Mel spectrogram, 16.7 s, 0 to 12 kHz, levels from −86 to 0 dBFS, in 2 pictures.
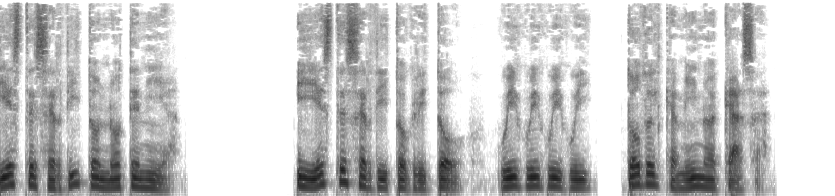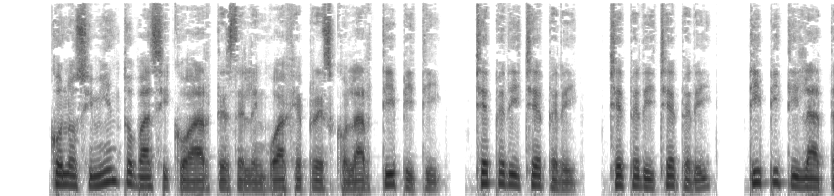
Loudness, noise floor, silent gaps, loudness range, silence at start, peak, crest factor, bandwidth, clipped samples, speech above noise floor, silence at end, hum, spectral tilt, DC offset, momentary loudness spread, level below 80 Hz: -20 LUFS; under -90 dBFS; 1.97-2.84 s, 7.86-8.74 s; 3 LU; 0 s; -2 dBFS; 18 dB; 12 kHz; under 0.1%; over 71 dB; 0 s; none; -5.5 dB/octave; under 0.1%; 9 LU; -48 dBFS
